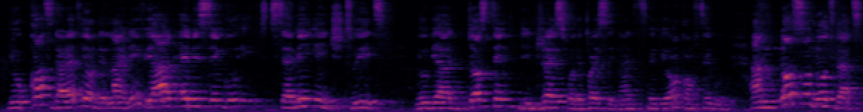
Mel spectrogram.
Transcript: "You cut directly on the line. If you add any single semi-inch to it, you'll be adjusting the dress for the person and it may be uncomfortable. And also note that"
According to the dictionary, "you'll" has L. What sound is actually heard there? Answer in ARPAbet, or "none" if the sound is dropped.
W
